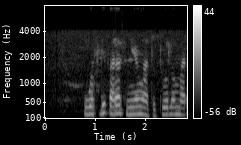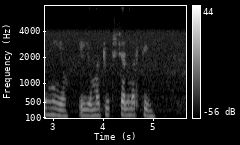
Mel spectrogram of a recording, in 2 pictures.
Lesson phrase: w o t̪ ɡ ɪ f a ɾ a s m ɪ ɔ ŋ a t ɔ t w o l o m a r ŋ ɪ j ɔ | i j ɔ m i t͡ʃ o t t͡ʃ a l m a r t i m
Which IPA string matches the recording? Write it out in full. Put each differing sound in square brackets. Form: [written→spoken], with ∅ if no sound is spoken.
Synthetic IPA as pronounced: w o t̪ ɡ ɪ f a ɾ a s m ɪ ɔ ŋ a t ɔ t w o l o m a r ŋ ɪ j ɔ | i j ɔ m [i→a] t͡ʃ [o→u] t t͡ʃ a l m a r t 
